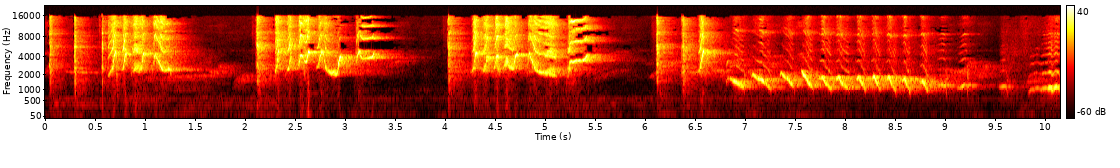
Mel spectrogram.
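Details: Shama song played in the morning to stir silent shamas into replying: loud bursts of varied, chattering and whistled phrases, ending in a long accelerating series of descending notes that slowly drop in pitch.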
